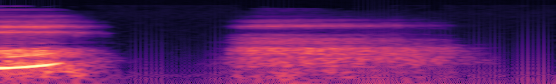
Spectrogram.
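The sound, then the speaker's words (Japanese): A faint, long deep inhale during a breathing exercise, heard as a soft steady rush of air that follows a brief breathy sound at the start. “さあ、いつものように深呼吸をどうぞ。吸って”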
